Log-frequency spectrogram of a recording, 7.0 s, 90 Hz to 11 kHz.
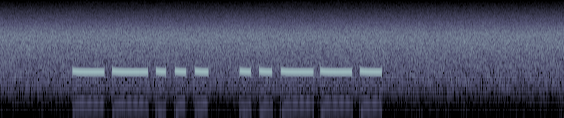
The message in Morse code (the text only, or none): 72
